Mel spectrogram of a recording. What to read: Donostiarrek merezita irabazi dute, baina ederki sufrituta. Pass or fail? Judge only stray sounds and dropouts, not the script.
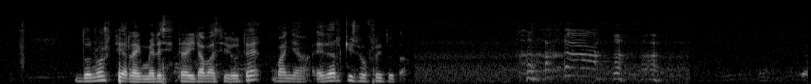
fail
